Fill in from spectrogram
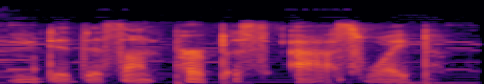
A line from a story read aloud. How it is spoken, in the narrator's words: muttered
